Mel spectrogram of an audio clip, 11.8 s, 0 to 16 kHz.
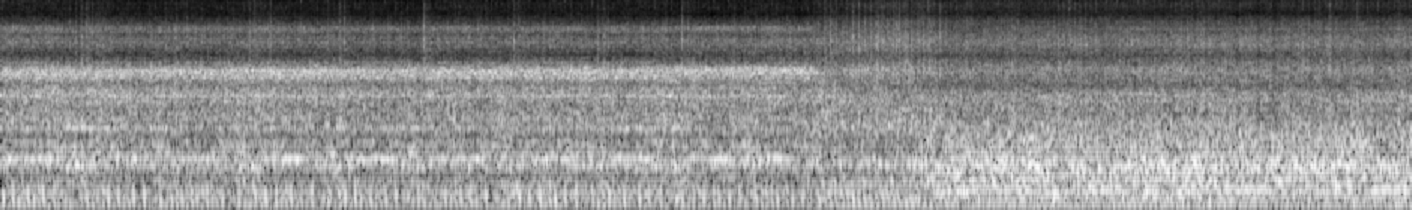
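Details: John Deere 14PB self-propelled mower, Kawasaki 5.0 hp OHV engine, after carburetor cleaning and rebuild with plugged jets cleared: small single-cylinder engine buzzing at steady high speed, even and unbroken. Running normally.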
